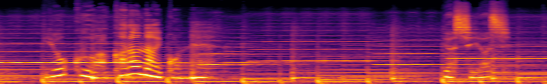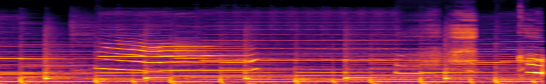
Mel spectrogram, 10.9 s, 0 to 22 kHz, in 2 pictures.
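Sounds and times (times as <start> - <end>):
soft music: 0.0 - 10.9
speech: 0.6 - 2.3, 4.5 - 5.3
cat meowing: 6.5 - 10.3.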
